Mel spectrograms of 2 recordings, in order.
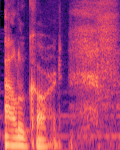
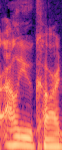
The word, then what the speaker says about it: Alucard: playing a uh it's it's pronounced alukard or Alucard depending on how you want to if you want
